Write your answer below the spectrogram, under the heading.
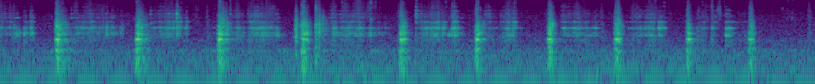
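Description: A hard object clinking and knocking against a ringing container about a dozen times at an even pace, roughly once every two-thirds of a second, as the blender's jar and parts are put together.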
